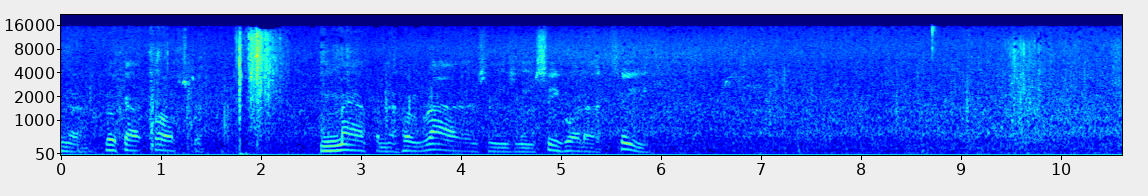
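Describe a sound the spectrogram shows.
A stream of water flows and gurgles nearby.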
